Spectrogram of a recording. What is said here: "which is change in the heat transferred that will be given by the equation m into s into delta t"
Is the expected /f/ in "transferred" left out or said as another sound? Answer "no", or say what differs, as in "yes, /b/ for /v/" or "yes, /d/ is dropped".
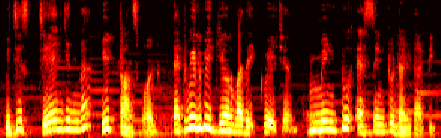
yes, /p/ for /f/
